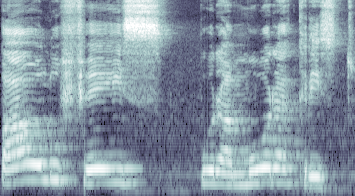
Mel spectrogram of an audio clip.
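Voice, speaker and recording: This woman's voice is high. Its pitch rises and falls in a usual manner. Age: 60s. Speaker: evangelical preacher. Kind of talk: devotional sermon. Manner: halting.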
